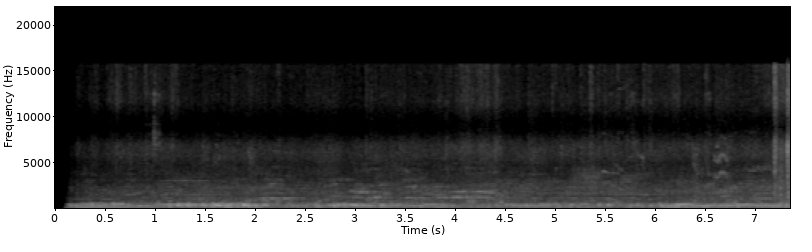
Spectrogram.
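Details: Madrasi pigeon, a domestic pigeon breed, cooing: low, throaty rolling coos repeated in quick succession through the whole stretch, with faint room noise behind.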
